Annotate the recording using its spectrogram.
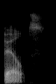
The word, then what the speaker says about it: Bild: It's B-I-L-D, but I believe they pronounce it built. Like the D is pronounced with a T.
